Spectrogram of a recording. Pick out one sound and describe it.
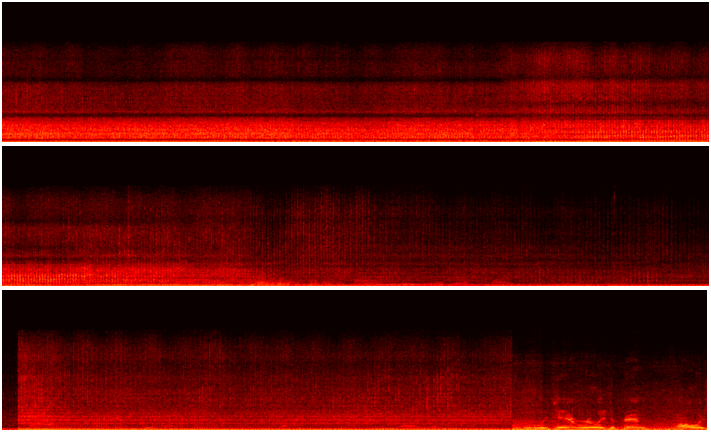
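A small propeller plane's engine runs with a steady, droning hum.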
